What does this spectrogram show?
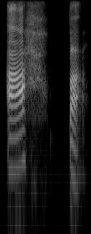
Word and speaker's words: harpa: início das palavras Observe harpa instrumento musical começa com H mas o sumo que aparece no início é o da vogal a Vamos ler harpa hambúrguer lanche delicioso quando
